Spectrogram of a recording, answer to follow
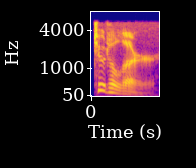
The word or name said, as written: tutelar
